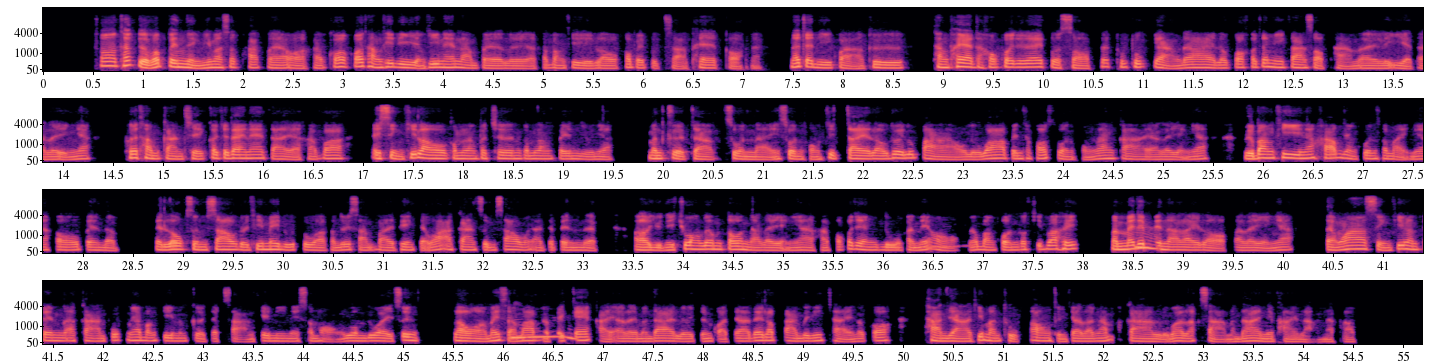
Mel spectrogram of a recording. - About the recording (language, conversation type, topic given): Thai, advice, ทำไมฉันถึงรู้สึกเหนื่อยทั้งวันทั้งที่คิดว่านอนพอแล้ว?
- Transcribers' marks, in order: none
